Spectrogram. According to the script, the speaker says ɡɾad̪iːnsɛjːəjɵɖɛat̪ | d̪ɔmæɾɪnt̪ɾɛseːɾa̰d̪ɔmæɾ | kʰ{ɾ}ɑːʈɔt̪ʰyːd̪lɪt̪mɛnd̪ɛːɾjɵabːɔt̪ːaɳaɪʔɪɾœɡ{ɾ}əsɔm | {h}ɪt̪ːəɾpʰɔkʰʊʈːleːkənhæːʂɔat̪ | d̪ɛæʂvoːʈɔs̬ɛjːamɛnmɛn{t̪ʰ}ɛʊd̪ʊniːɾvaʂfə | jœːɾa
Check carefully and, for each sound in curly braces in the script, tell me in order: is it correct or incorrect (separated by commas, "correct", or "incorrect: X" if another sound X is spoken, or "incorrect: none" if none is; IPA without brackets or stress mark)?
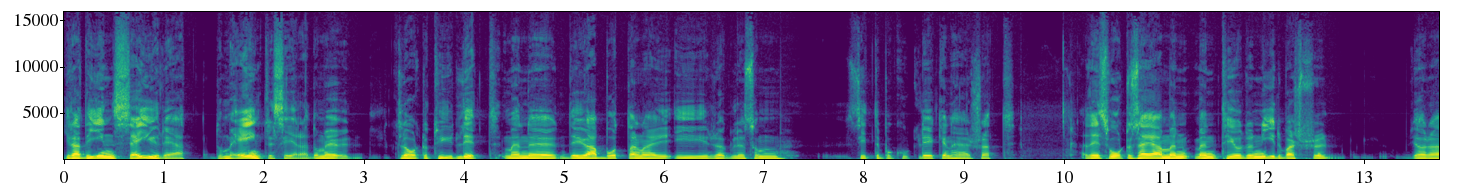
incorrect: l, incorrect: l, incorrect: s, correct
